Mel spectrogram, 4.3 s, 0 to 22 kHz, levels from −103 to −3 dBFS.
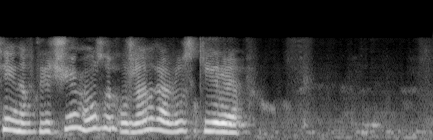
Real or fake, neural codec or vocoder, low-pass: fake; codec, 16 kHz, 2 kbps, FreqCodec, smaller model; 7.2 kHz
